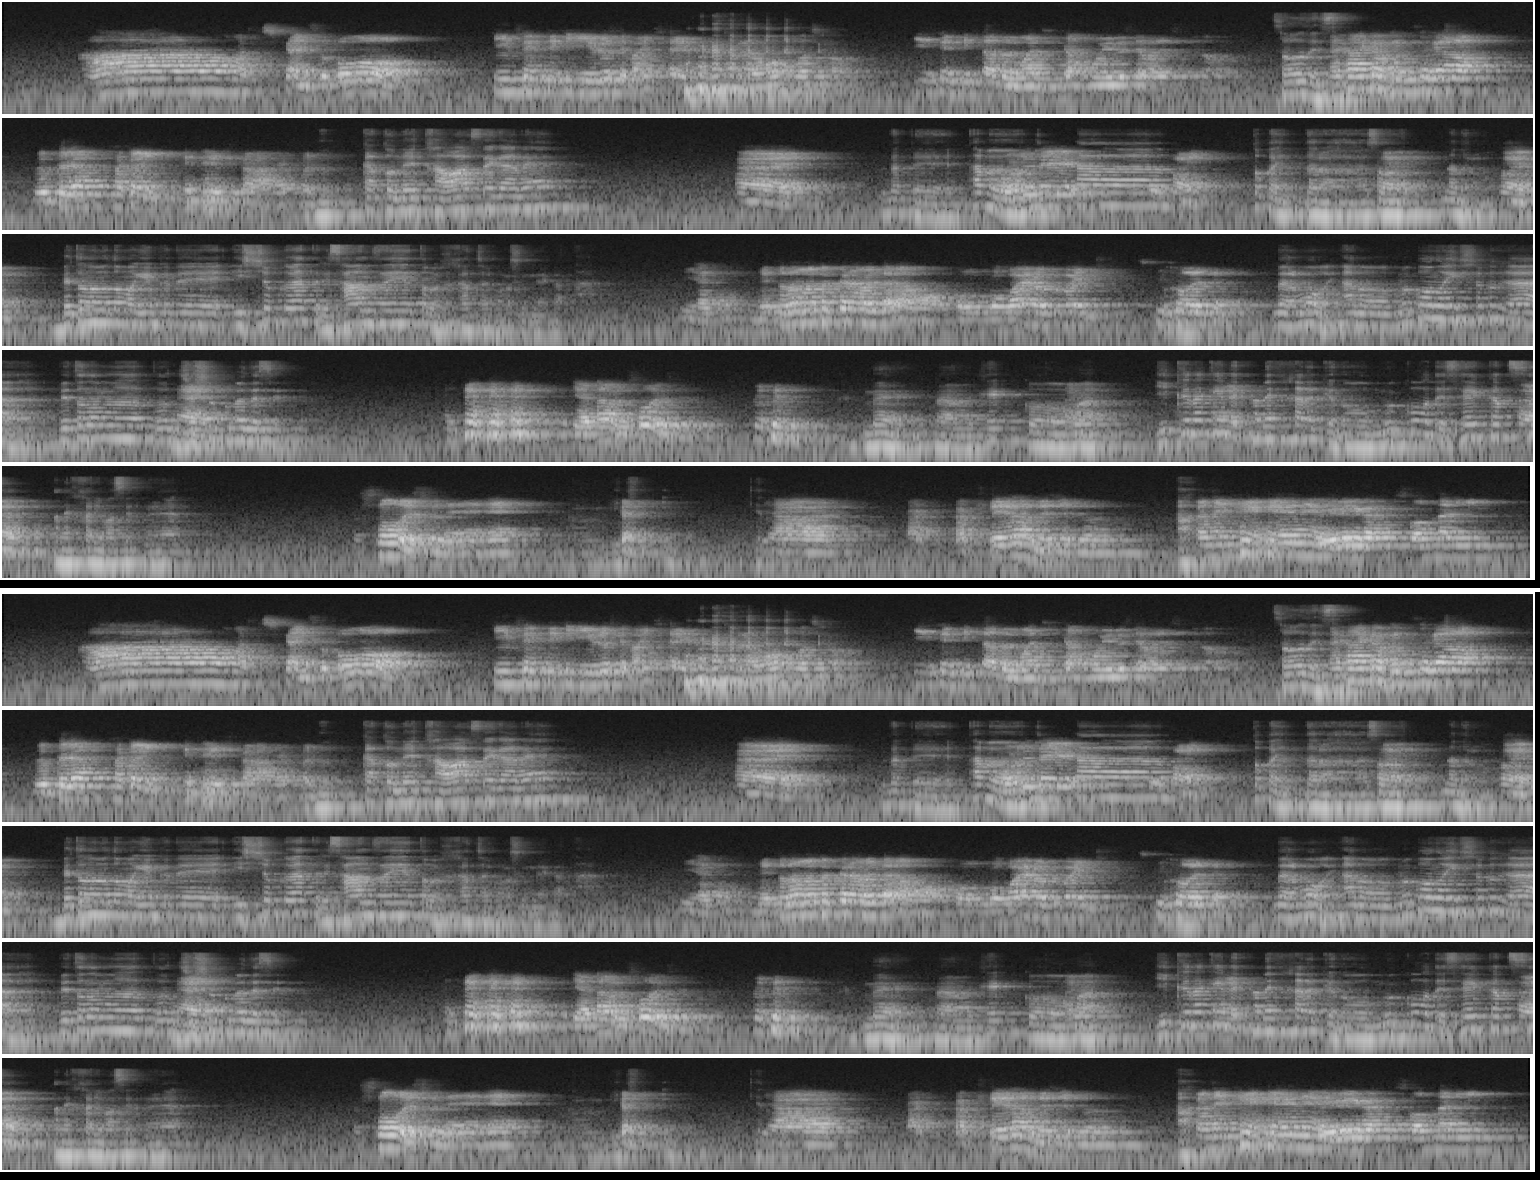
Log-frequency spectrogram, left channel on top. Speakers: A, on the right (about 80°); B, on the left (about 25°).
A: あー、まあ確かにそこも、金銭的に許せば行きたいですね。
B: <laughs>
A: それも、もちろん。金銭的とあと、まあ時間も許せばですけど。
B: そうですよね。
A: なかなか物価が、物価が高いじゃないですか、<laughs> やっぱり。
B: 物価とね、為替がね、
A: はい。
B: だって、多分アメリカ
A: それで、ちょっと、はい、
B: とか行ったら、その、
A: はい、
B: なんだろ
A: はい。
B: う、ベトナムと真逆で、一食あたり3000円とかかかっちゃうかもしれないから。
A: いや、確かにベトナムと比べたらもう5、倍、6倍しそうですよね。
B: うん。だからもう、あの、向こうの一食が、ベトナムの10食分ですよ。
A: はい。<laughs> いや、多分そうですよね。<laughs>
B: ねえ。だから結構、
A: はい、
B: まあ、行くだけで金かかるけど、
A: はい、
B: 向こうで生活するのに金かかりますよね。
A: はい。そうですね。
B: うん、行きたい
A: 確かに。
B: けど。
A: いやー、学、学生なんで自分、お金
B: あ、
A: <laughs> には余裕がそんなに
